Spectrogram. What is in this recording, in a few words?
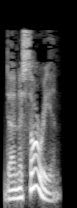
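"dinosaurian", British English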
